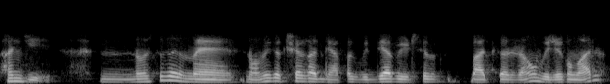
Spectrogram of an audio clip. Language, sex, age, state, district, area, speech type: Hindi, male, 30-45, Madhya Pradesh, Jabalpur, urban, conversation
